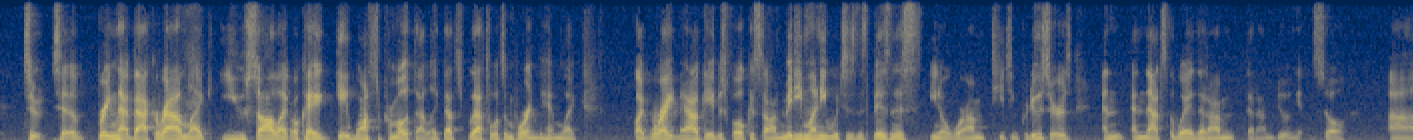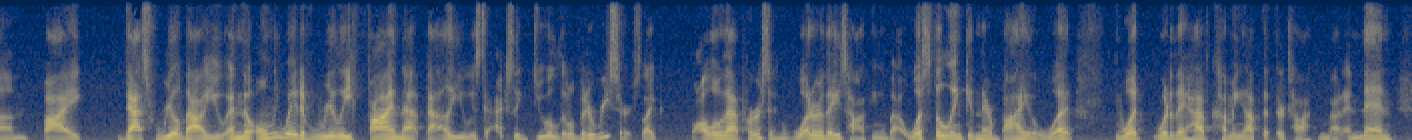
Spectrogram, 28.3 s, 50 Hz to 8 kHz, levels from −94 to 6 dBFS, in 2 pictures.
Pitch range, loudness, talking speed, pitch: 120-160 Hz, -22 LUFS, 225 wpm, 135 Hz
